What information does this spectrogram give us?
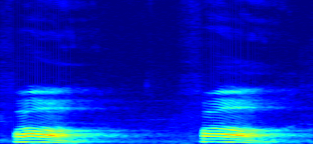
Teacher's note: spoken with the help of your upper teeth and lower lip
